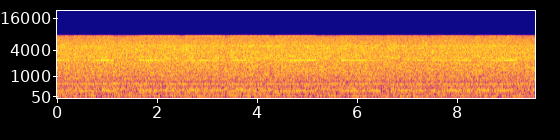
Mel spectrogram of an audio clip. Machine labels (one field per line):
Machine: slide rail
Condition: normal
